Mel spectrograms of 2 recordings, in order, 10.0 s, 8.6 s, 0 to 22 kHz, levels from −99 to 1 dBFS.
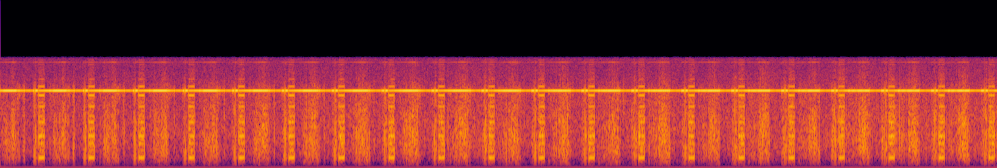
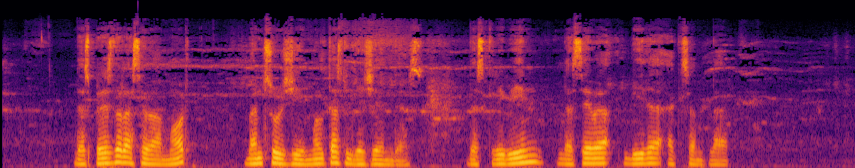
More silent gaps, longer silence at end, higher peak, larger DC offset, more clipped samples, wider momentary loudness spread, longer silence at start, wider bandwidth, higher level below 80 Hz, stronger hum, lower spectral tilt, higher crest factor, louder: neither; second, 0 s vs 1.25 s; about the same, 0 dBFS vs 0 dBFS; first, 0.2% vs under 0.1%; neither; second, 1 LU vs 13 LU; second, 0 s vs 0.75 s; second, 5.4 kHz vs 14 kHz; second, -70 dBFS vs -46 dBFS; neither; about the same, -3.5 dB/octave vs -4.5 dB/octave; second, 12 dB vs 18 dB; first, -10 LUFS vs -17 LUFS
